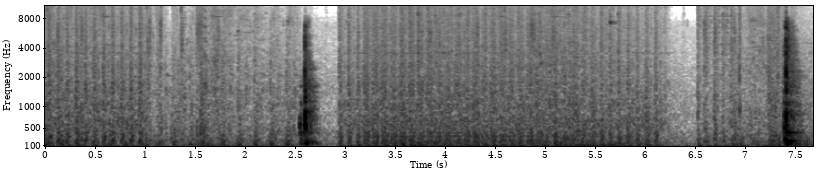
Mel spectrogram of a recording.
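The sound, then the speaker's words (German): Gunfire in a video game during a ranked duos match: two sharp, loud shots stand out about five seconds apart over a steady bed of game noise. “Schießen in 3, 2, 1.”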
